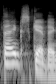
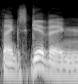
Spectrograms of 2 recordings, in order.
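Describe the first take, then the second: First: The stress is on the first part, thanks. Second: The stress is on the second part, giving. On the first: This is how it is said in the South. "the Southern habit of saying Thanksgiving" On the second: This is how it is said up north. "We hit the giving instead of the thanks"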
